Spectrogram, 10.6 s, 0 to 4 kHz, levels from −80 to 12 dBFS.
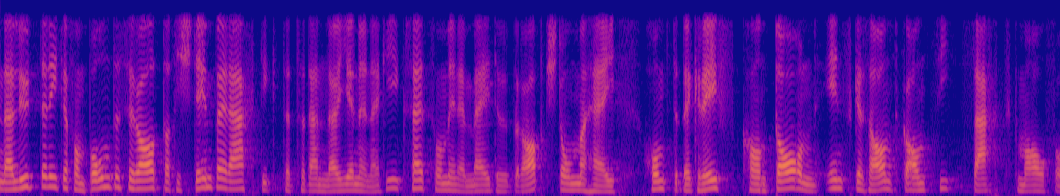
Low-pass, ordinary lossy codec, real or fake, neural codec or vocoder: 3.6 kHz; none; fake; codec, 16 kHz, 0.3 kbps, FocalCodec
